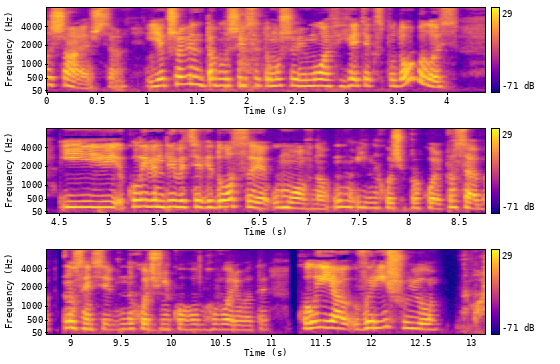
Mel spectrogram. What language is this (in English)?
Ukrainian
